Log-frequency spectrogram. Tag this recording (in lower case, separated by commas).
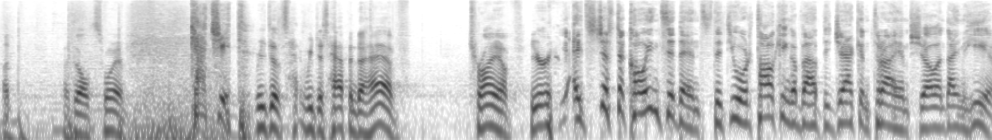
music, speech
